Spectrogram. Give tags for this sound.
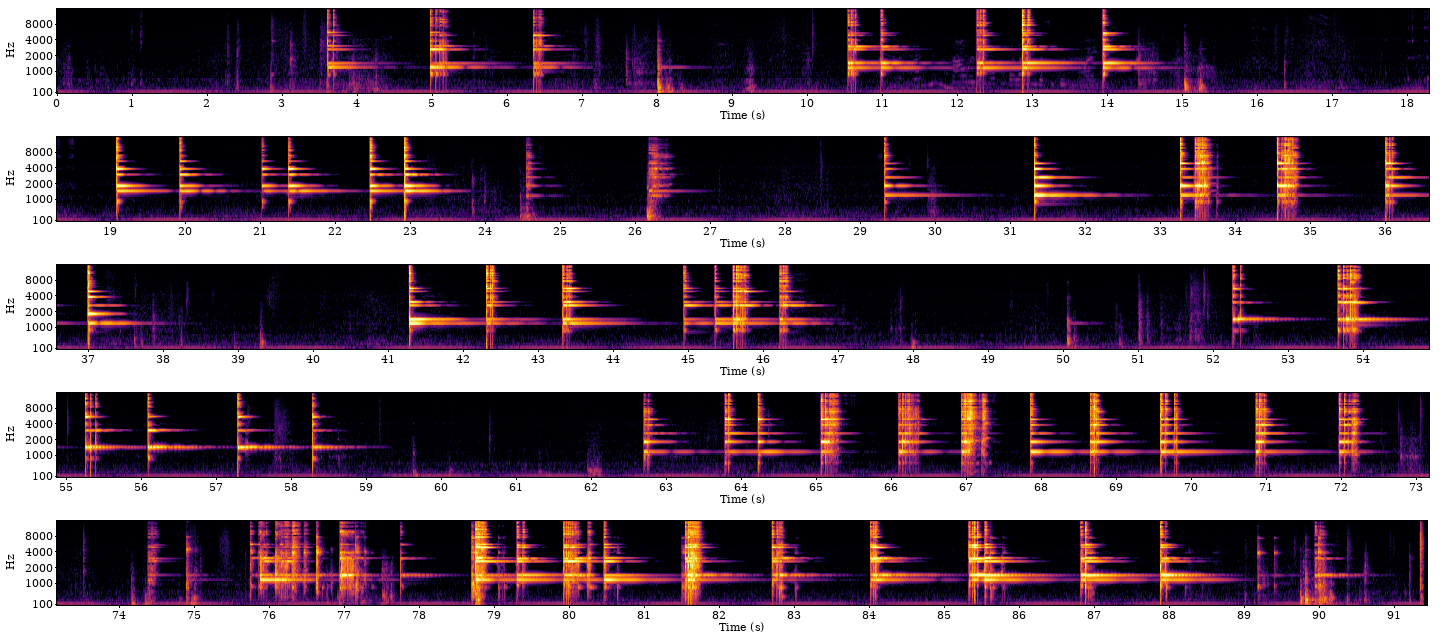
brinde tacas tim toast

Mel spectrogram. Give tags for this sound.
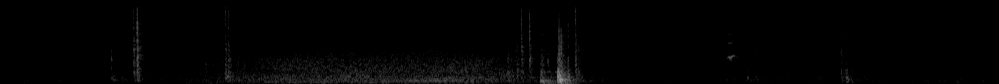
open door close

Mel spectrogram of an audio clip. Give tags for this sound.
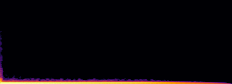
bass subbass sine sub

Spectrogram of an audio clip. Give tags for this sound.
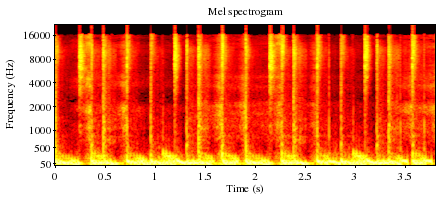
beat dance dark deep electric electronic house loop remix techno tekno tribal underground

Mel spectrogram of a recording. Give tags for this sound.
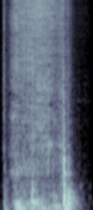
user-interface wooden fantasy

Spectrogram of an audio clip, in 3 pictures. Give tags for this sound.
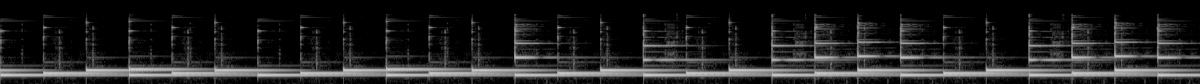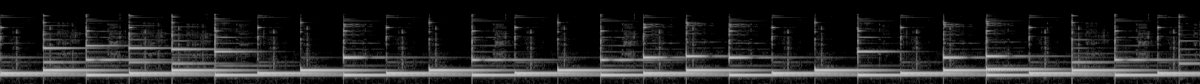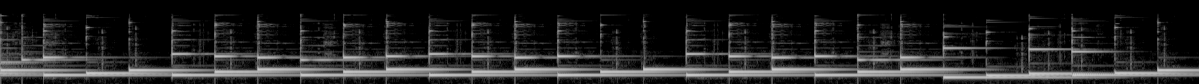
creepy loop music music-box

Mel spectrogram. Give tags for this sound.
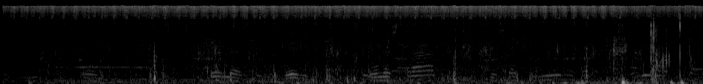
cricket crickets field-recording insects mountain nature summer

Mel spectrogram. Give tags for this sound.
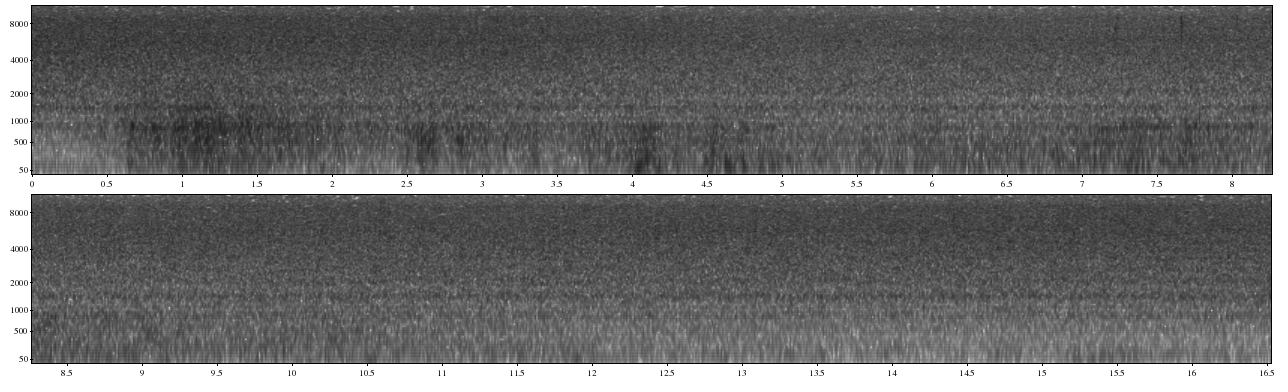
RAIN NATURE STORM WIND THUNDER

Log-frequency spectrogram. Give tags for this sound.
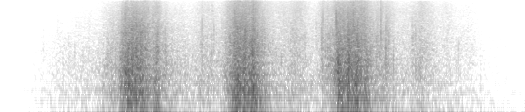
Ship Blanket Sail

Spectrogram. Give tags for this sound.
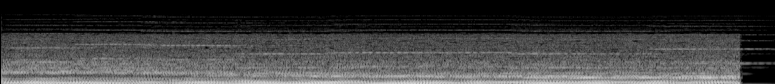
Ambient Altering Gloomy Strings Movie Horror Slasher Dark Scary Film Mood Pad Spooky

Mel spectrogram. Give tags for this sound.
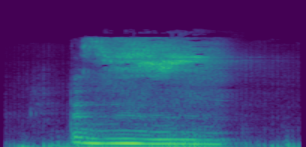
swoop passing ray phase flange scifi drive-by lightsaber buzz plane distorted science-fiction

